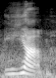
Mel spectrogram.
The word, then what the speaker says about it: yam: It sounds like that, yam. It's spelled Y-A-M, yam.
